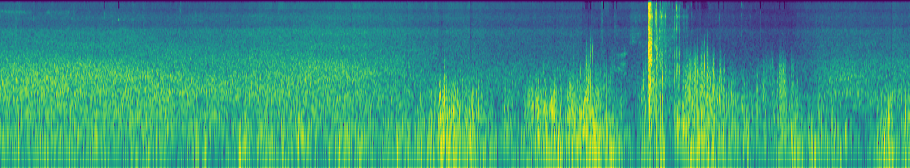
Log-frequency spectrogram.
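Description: Wind buffeting a microphone outdoors, a constant loud rumbling roar with gusty swells throughout, with a person talking under the blustery noise in the second half.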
